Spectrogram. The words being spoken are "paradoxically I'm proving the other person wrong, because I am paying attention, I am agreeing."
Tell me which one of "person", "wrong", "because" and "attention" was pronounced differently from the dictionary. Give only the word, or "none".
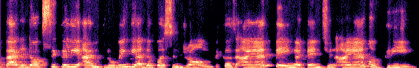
none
